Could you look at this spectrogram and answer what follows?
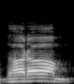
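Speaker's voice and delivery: ধরম as "dho-rom", ending on m; inserted vowel in ধরম. Shown as a demonstration. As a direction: open an o between r and m in ধরম. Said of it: "ধর্ম থেকে". ("ধরম"-এ র-এর পরে টানা অ)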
